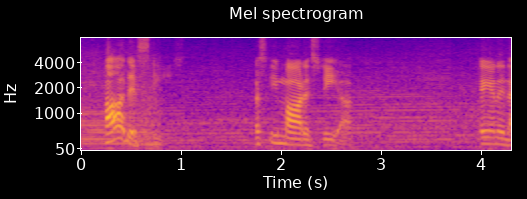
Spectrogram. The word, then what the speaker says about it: Modesty: Rusty Modesty actually got his correct pronunciation to his name. He sent very nice message. So it's a Modesty.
